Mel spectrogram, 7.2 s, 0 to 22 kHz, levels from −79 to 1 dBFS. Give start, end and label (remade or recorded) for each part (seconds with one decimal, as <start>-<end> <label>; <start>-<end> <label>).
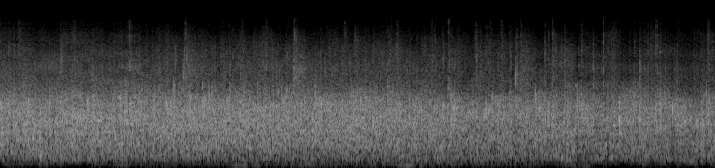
0.0-1.4 remade; 1.4-5.7 recorded; 5.7-7.2 remade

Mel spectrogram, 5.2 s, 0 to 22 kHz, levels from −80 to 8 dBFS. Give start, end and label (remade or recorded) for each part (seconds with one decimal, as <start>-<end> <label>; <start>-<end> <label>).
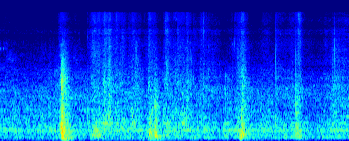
0.0-2.9 recorded; 2.9-3.4 remade; 3.4-4.1 recorded; 4.1-5.2 remade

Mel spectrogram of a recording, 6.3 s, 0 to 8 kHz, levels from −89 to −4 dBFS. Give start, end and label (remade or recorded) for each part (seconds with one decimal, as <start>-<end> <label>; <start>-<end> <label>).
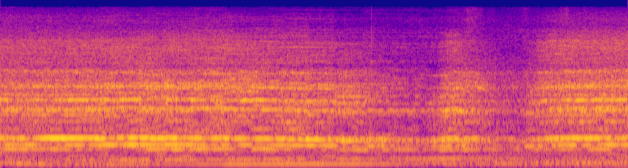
0.0-1.0 recorded; 1.0-4.6 remade; 4.6-6.3 recorded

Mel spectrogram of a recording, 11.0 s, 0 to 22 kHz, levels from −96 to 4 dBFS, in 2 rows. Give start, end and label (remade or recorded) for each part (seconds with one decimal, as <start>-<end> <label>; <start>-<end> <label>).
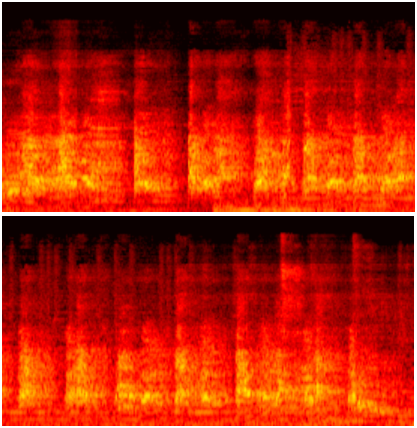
0.0-2.2 remade; 2.2-2.9 recorded; 2.9-3.6 remade; 3.6-8.0 recorded; 8.0-11.0 remade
